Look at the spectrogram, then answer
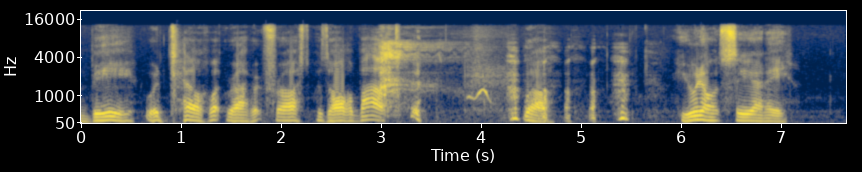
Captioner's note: both laugh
